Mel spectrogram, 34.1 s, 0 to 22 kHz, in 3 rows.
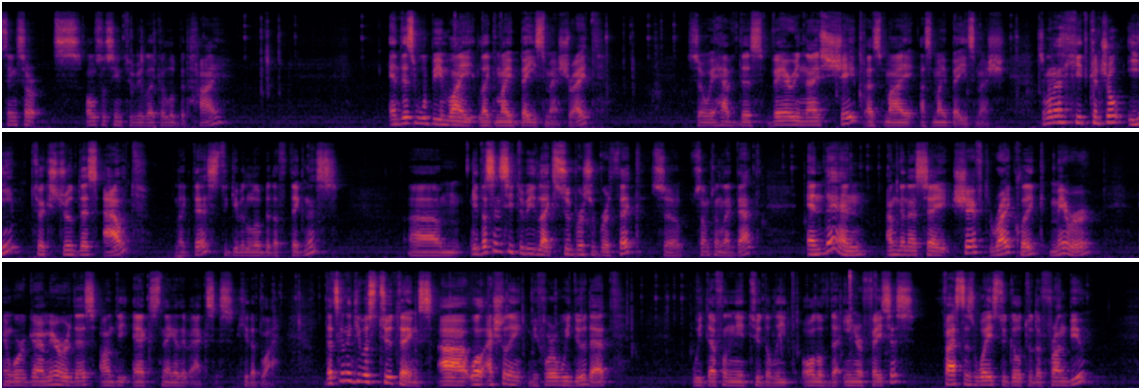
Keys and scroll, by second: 1.1 ctrl+z, 2.4 ctrl+z, 5.4 6, 10.6 ctrl+e, 26.3 4, 27.4 ctrl+z, 28.5 5, 30.3 q, 31.2 q.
